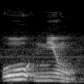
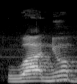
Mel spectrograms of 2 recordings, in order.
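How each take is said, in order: First: The word begins with a plain 'o' sound. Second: The word begins with a 'wa' sound. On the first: The speaker calls it right. "but o nyo" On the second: The speaker calls it wrong. "It is not pronounced as wa nyo"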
